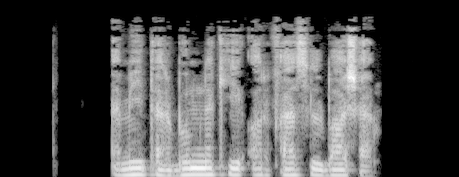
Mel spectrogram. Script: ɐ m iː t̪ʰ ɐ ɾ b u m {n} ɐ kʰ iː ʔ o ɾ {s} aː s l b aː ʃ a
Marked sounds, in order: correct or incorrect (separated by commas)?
correct, incorrect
